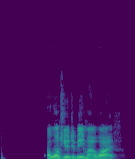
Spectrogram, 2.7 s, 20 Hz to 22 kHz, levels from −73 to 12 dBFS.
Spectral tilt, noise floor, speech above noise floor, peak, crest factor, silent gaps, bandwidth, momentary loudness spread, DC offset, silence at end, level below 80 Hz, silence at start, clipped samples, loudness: -5.5 dB/octave; -88 dBFS; 72 dB; -2 dBFS; 16 dB; none; 12 kHz; 8 LU; under 0.1%; 0.4 s; -60 dBFS; 0.05 s; under 0.1%; -17 LUFS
